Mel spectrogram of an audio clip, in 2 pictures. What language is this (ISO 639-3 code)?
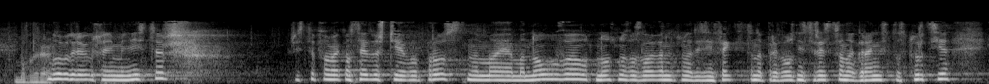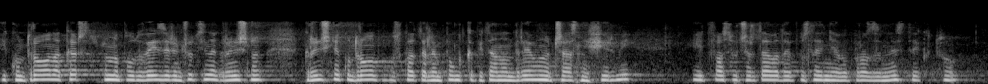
bul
